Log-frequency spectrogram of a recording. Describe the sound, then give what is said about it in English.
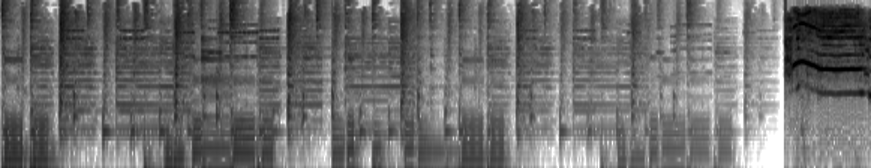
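Upbeat music plays for several seconds, then stops abruptly and a single loud, drawn-out cat meow follows, wavering in pitch. “That's for one of our tabbies who suggested we do a little something different.”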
